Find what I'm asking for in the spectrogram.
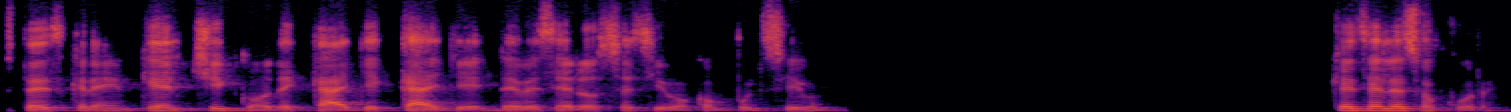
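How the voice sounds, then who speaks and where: In an unhurried delivery full of pauses, a male psychology lecturer with a lowish, darkish voice holds a live class. His tone is conversational, and he checks understanding through rhetorical questions. The recording is dull and lo-fi.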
